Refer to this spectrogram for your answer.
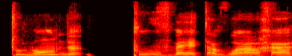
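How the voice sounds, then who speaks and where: Speaking very slowly, the woman's voice sits at a medium pitch. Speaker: panelist. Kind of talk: panel discussion. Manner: halting, many hesitations.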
